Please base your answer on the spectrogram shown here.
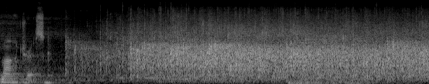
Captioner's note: audience applauds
